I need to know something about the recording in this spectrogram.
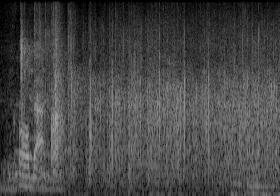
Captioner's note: applause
